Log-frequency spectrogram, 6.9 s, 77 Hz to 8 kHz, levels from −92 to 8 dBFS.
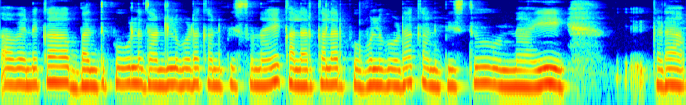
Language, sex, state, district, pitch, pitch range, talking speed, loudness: Telugu, female, Andhra Pradesh, Srikakulam, 195 Hz, 185-200 Hz, 115 wpm, -14 LUFS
